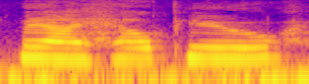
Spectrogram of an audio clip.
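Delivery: soft, slow and polite; a gently offered mock-polite question; nice Denver clerk. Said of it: "here in Denver, people are really nice".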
